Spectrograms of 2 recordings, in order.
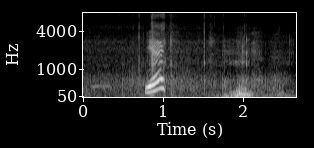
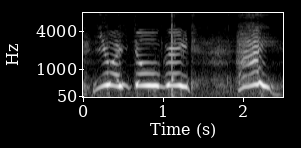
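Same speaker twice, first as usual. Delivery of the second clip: encouraging; 8 semitones higher, slower than usual. Real, not acted. Praising toddler on skis.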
